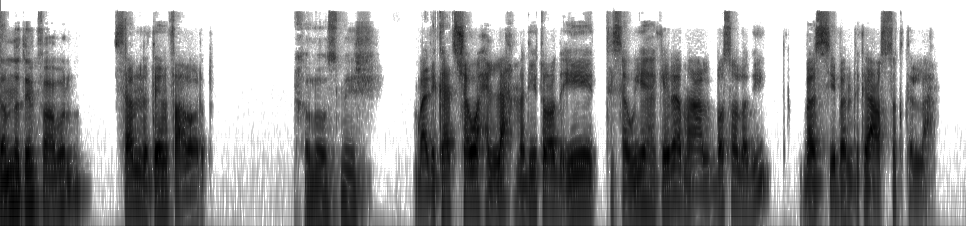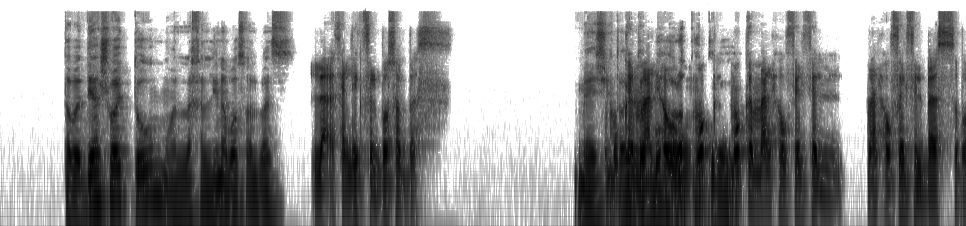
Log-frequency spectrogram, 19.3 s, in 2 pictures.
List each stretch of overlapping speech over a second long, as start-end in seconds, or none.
15.8-17.1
